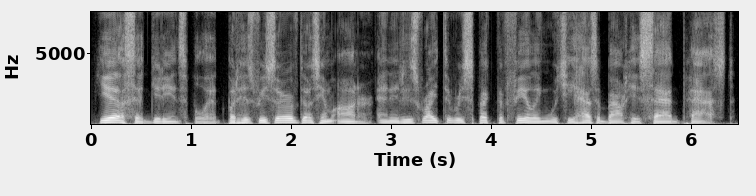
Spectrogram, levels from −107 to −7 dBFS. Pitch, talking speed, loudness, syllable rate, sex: 105 Hz, 230 wpm, -22 LUFS, 5.3 syllables/s, male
